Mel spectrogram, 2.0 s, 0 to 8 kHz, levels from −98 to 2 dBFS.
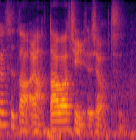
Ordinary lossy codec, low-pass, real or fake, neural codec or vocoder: none; none; real; none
